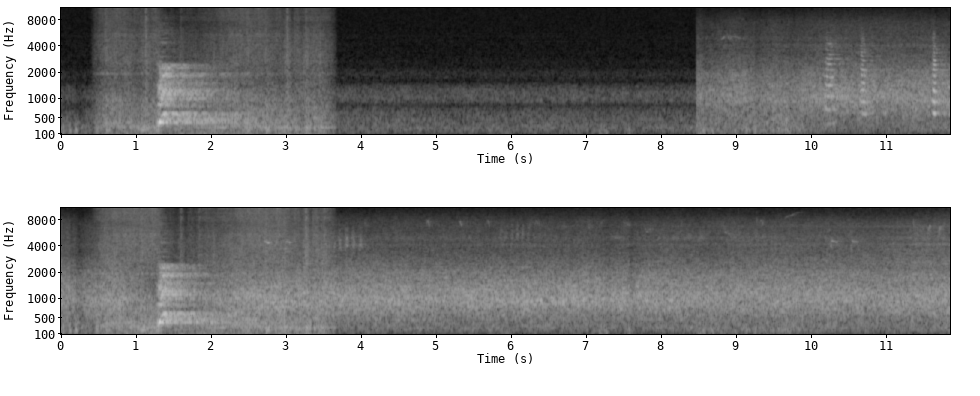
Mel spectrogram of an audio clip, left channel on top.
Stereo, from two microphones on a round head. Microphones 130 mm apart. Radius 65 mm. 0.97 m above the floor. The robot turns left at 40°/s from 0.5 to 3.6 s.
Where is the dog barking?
5° left (ahead or behind), 3.5 m; by 1.6 s 10° right (ahead or behind), 3.5 m.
